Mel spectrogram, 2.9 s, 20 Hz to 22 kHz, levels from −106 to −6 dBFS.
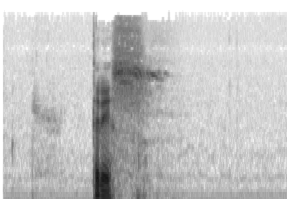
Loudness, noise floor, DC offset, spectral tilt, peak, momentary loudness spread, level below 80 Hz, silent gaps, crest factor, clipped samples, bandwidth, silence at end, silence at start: -23 LUFS; -67 dBFS; under 0.1%; -5 dB/octave; -2 dBFS; 19 LU; -54 dBFS; none; 26 dB; under 0.1%; 16 kHz; 1.3 s; 0.95 s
